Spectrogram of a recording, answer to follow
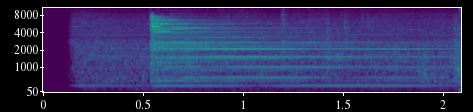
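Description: Church bell tolling: a low hum is already ringing, the bell is struck again about half a second in with a bright, slowly fading ring, and struck once more at the end.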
